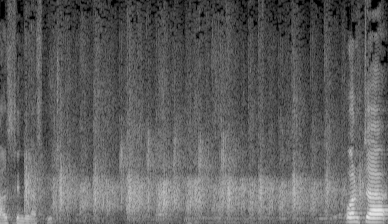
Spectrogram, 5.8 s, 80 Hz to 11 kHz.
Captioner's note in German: Beifall CDU und BÜNDNIS 90/DIE GRÜNEN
